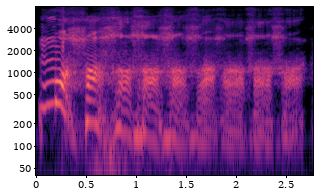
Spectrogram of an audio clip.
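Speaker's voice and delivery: slow, drawn-out villain laugh; evil cackle. Pretend. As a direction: cackle like a mad scientist. Villain laugh after evil plan.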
